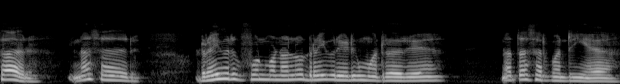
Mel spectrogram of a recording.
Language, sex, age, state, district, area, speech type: Tamil, male, 30-45, Tamil Nadu, Viluppuram, rural, spontaneous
